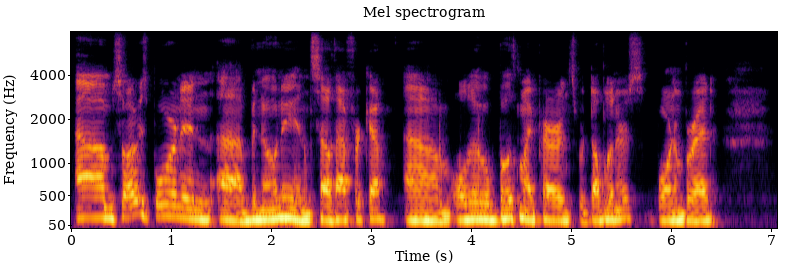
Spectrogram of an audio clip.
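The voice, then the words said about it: Non-local foreign accent. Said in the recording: “obviously by your accent, that's not your native state”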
